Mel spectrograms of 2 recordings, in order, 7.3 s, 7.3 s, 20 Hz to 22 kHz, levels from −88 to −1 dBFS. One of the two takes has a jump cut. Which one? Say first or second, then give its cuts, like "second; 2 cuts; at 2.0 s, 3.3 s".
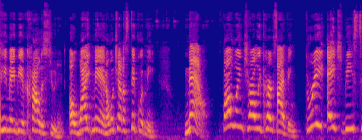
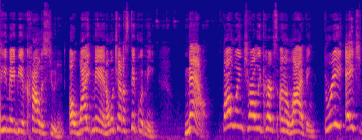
first; 1 cut; at 5.6 s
